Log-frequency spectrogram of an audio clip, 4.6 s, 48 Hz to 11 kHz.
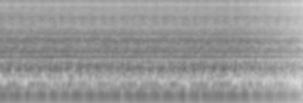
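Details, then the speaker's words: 2009 Subaru Legacy 2.5L SOHC non-turbo with a recently replaced rack and pinion. Steady idle with a constant thin whine: power steering pump whine, suspected from a previous owner running it dry of fluid. "But I think the previous owner ran out of power steering fluid and then ran this pump dry, and therefore it's causing some kind of whining noise."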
